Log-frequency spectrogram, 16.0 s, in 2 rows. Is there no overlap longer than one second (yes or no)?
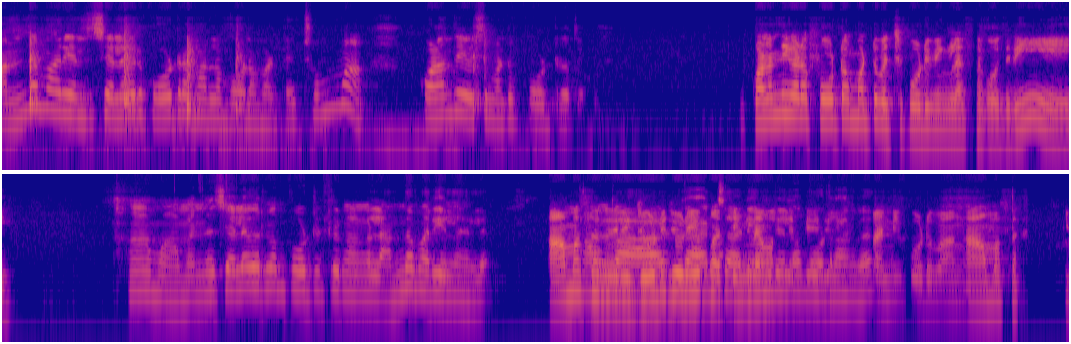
no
